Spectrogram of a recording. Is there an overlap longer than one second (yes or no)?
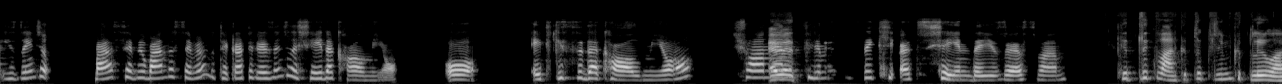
no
